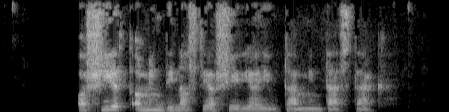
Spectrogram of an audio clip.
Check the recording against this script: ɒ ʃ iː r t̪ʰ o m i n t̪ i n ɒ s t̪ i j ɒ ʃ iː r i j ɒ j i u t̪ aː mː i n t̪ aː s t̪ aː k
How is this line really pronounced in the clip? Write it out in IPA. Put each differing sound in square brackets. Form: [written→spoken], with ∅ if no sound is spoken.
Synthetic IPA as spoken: ɒ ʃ iː r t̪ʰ [o→ɒ] m i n [t̪→d̪] i n ɒ s t̪ i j ɒ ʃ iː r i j ɒ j i u t̪ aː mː i n t̪ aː s t̪ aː k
